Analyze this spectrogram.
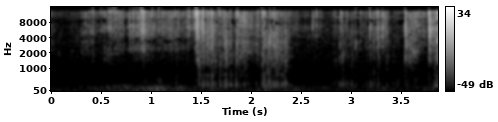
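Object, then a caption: Bar of soap. A utility knife blade scrapes across the finely scored grid surface of an oval, solid pink soap bar held in the hand, throwing off small pink cubes. The sound is a quiet, bright, crisp crunching and crackling made of short scraping bursts with little low end.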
